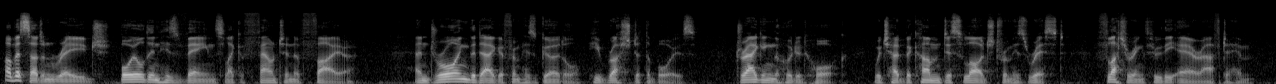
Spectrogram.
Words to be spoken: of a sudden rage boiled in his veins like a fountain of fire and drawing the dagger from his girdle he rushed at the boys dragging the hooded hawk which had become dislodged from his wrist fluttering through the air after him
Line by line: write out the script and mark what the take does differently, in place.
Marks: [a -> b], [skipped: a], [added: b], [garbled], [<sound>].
of a sudden rage boiled in his veins like a fountain of fire and drawing the dagger from his girdle he rushed at the boys dragging the hooded hawk which had become dislodged from his wrist fluttering through the air after him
